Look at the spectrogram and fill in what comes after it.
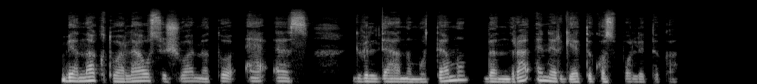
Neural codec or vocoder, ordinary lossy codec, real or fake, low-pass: none; AAC, 64 kbps; real; 14.4 kHz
